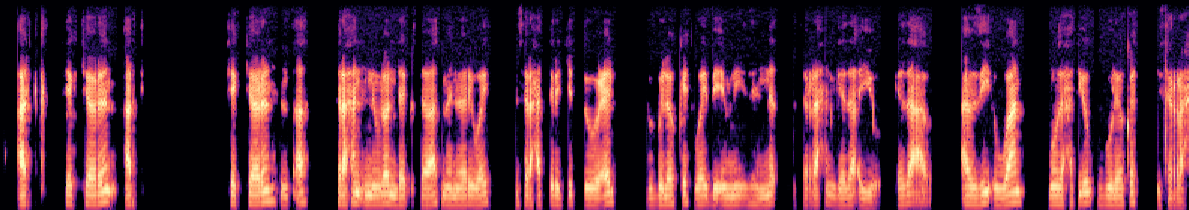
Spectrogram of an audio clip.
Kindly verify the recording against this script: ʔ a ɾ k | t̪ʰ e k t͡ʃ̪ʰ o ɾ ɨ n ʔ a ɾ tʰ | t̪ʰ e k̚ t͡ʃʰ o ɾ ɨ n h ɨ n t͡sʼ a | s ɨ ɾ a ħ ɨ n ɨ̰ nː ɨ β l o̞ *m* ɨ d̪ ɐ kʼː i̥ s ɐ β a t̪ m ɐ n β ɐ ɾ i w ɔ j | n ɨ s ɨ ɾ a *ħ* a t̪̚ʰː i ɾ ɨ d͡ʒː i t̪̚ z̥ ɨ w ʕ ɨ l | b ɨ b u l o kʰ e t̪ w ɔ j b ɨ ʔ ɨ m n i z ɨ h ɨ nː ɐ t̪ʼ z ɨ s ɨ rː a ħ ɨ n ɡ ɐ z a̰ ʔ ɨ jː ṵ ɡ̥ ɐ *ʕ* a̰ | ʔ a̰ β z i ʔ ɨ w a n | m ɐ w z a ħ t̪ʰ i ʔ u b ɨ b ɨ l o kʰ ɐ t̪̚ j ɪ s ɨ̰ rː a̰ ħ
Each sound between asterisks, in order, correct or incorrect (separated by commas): incorrect, correct, incorrect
